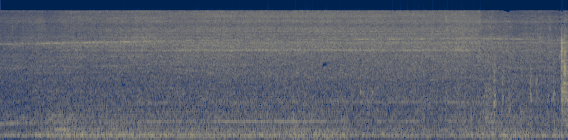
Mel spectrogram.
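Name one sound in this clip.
A diesel engine rumbles steadily close by.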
